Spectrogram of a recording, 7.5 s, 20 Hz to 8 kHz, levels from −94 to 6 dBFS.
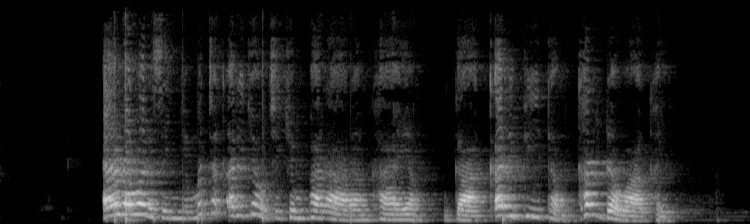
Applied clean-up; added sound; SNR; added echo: none; none; none; reverberation time 0.5 s.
